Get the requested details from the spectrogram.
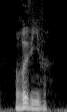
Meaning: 1. to live again; to relive 2. to relive (experience again)
- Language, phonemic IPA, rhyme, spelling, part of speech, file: French, /ʁə.vivʁ/, -ivʁ, revivre, verb, Fr-revivre.ogg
